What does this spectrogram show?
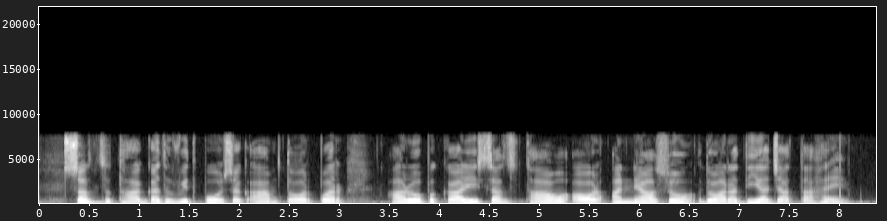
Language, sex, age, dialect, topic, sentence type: Hindi, male, 18-24, Awadhi Bundeli, banking, statement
